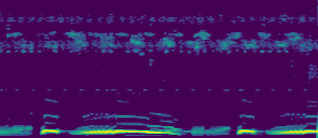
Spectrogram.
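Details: Turtle dove coo played as a lure to get a silent dove to sing again. A brief sharp note leads into a long drawn-out mellow coo that sinks at the end, then the pattern starts again.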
